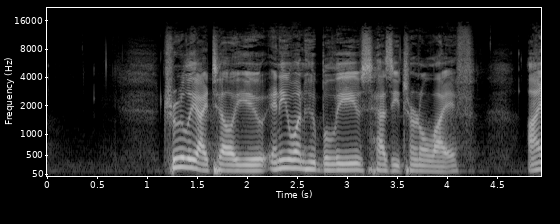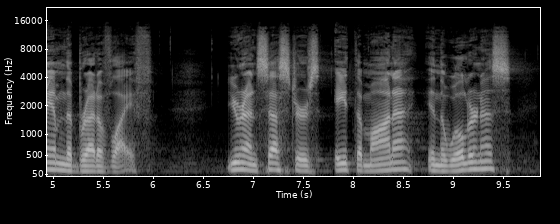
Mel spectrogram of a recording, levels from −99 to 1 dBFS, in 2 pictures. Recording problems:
none

